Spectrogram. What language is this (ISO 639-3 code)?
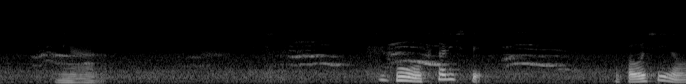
jpn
